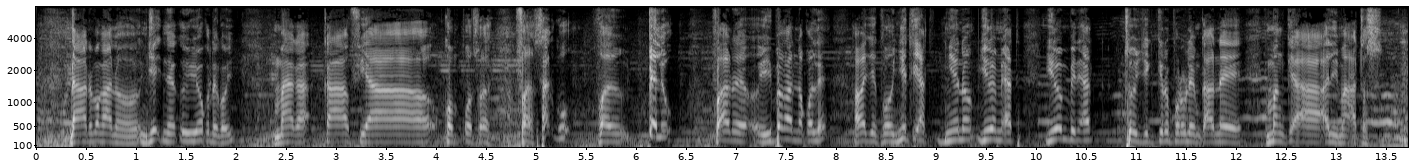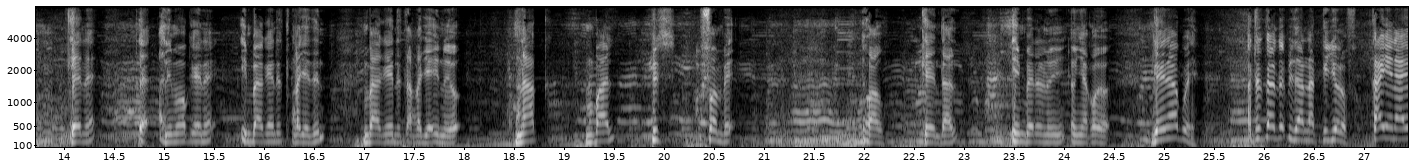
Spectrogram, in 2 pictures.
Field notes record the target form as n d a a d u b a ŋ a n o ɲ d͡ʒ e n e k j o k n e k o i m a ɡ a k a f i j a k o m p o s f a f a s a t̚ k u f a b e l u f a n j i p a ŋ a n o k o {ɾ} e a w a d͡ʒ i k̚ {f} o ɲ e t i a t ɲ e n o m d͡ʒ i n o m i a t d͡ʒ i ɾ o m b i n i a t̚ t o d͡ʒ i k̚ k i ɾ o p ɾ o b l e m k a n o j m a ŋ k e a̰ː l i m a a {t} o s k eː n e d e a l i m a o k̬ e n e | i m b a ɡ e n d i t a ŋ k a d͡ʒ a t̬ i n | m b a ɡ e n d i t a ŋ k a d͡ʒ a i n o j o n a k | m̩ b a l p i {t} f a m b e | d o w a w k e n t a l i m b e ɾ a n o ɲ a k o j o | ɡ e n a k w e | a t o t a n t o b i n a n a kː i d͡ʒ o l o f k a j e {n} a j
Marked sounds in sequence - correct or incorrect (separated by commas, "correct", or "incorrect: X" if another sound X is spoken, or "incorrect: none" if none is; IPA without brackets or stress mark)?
incorrect: l, correct, correct, incorrect: s, correct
